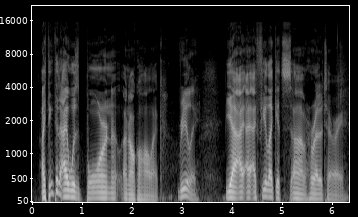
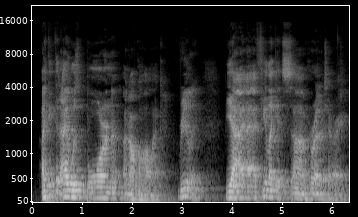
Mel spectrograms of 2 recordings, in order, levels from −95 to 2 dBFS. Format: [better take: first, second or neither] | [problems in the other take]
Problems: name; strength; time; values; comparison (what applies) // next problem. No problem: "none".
first | room echo; slight; dies away in 0.6 s // off-mic speech; somewhat distant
